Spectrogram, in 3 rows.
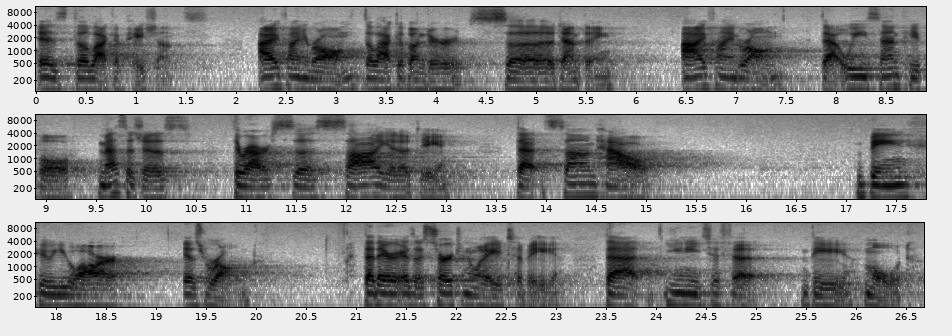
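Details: Real recording of a 26-year-old man with childhood apraxia of speech, diagnosed at age five after not speaking until then, with speech therapy five times a week; he says saying things may take him more time.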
